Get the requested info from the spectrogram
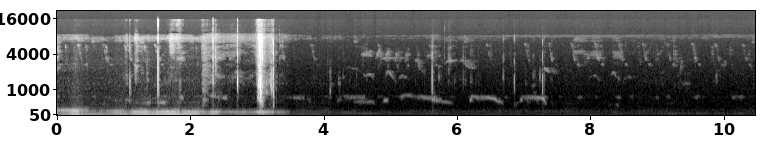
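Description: A low rumble with several sharp clicks for the first three seconds or so, then it drops away suddenly to faint bird calls: short chirps that slide down in pitch, trailing off after about seven seconds.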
